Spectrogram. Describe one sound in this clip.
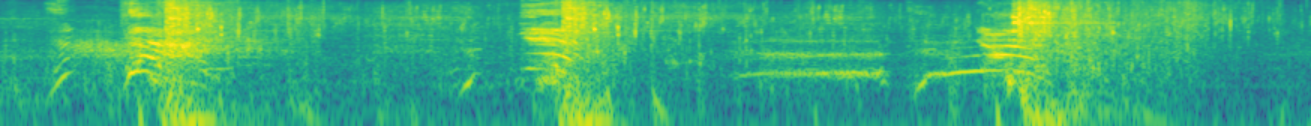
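A heavy blunt weapon thuds into flesh.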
